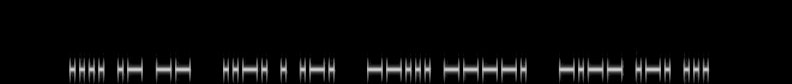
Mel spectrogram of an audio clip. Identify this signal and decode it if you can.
Morse code, heard as a keyed tone, about 25 wpm, 700 Hz. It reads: HAM FER 79 YRS
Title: Practice QSO - Exchange 3 - More Info - 25wpm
